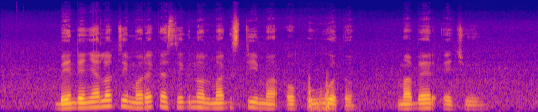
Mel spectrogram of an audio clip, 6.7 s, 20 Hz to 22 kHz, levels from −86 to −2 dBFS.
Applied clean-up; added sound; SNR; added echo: none; Water; 19 dB; none.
